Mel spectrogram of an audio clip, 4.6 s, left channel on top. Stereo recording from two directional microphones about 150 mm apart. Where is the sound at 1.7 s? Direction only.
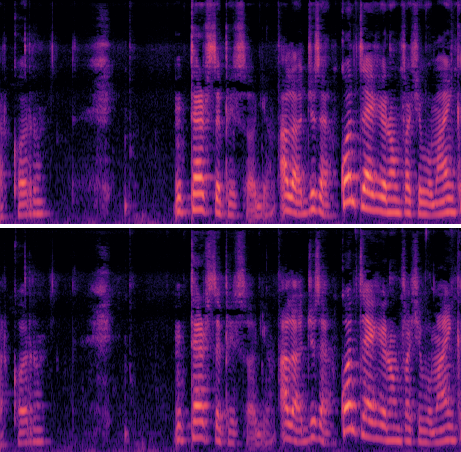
25° left (ahead or behind).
